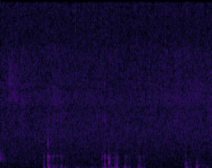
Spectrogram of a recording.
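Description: Faint room tone broken by a few soft, low thumps about half a second, a second and near the end.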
